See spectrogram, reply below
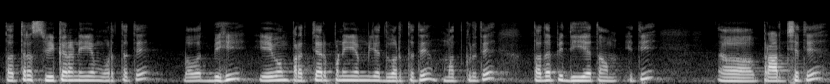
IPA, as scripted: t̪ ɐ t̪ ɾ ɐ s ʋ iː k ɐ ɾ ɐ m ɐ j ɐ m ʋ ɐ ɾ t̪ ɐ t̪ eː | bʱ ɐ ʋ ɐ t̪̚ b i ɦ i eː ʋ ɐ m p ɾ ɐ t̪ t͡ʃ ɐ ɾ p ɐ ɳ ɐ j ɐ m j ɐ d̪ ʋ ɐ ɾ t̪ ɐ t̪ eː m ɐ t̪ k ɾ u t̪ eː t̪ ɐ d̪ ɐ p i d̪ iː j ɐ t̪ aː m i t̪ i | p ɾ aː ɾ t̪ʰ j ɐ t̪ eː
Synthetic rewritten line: t̪ ɐ t̪ ɾ ɐ s ʋ iː k ɐ ɾ ɐ ɳ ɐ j ɐ m ʋ ɐ ɾ t̪ ɐ t̪ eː | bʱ ɐ ʋ ɐ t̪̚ b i ɦ i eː ʋ ɐ m p ɾ ɐ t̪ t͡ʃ ɐ ɾ p ɐ ɳ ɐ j ɐ m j ɐ d̪ ʋ ɐ ɾ t̪ ɐ t̪ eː m ɐ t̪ k ɾ u t̪ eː t̪ ɐ d̪ ɐ p i d̪ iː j ɐ t̪ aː m i t̪ i | p ɾ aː ɾ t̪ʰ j ɐ t̪ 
